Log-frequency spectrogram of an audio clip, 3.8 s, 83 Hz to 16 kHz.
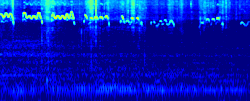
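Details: Common swifts returning on 9 May in spring give high, thin trilled screams. These are loud at first, then weaken as the birds seem to move away, over a low steady hum.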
